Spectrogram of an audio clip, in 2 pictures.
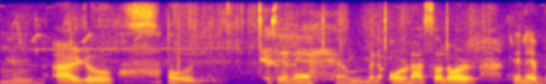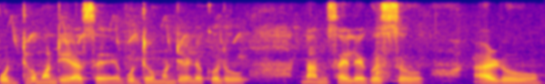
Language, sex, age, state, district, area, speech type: Assamese, female, 30-45, Assam, Kamrup Metropolitan, urban, spontaneous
